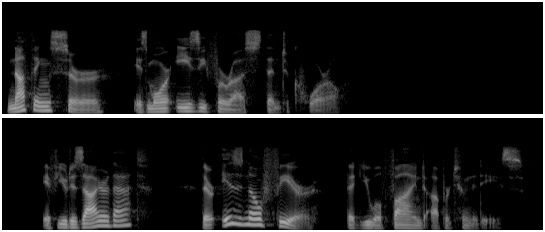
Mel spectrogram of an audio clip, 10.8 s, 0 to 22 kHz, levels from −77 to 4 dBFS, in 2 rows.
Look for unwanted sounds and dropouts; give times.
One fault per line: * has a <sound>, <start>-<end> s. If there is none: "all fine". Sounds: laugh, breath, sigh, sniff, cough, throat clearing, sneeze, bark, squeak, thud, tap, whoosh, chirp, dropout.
all fine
